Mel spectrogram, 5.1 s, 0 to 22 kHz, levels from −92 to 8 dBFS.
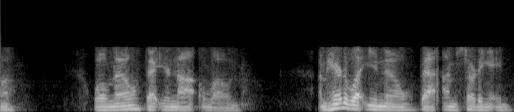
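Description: From start to finish the speech sounds hoarse and grainy. These are the plainly audible artefacts of the Speex codec, whose CELP coding here has too few bits to describe the excitation properly. The degree of damage fits a setting of around 11 kbps.

From 1.99 to 2.13 s, right after "know that you're not", and again from 4.35 to 4.41 s, after "to let you know", the voice smears into a brief stretched, fading sound before recovering. This is VoIP packet loss concealed by the speech codec. The decoder stretched its last pitch and filter over what sounds like a single missing 20 ms packet, and its frame-to-frame memory kept the sound distorted a little beyond the gap.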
